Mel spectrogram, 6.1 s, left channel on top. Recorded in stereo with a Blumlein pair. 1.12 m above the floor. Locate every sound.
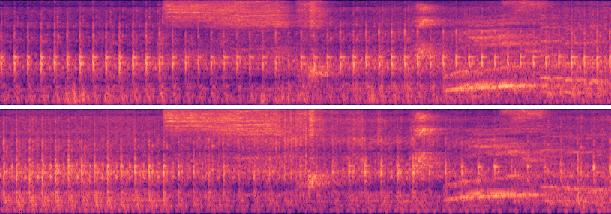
1.6 s a camera shutter: 70° right, 5 m
4.4 s laughter: 70° left, 2.5 m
